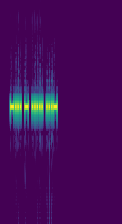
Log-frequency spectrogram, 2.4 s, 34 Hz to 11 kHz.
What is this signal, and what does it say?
Morse code, heard as a keyed tone, about 50 wpm, 700 Hz. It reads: BT5V
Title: Four Challenging Letter-Number Combinations 50wpm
